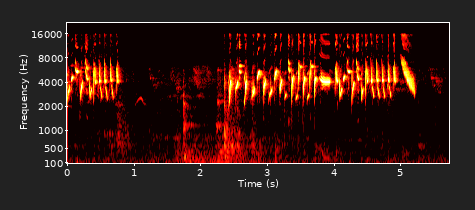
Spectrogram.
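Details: Tutor song of a wild European goldfinch for training chicks: a short twittering phrase, a pause with faint clicks, then a longer run of high tinkling notes and buzzy trills ending in a slurred note.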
